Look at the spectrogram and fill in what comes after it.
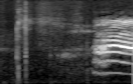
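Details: Cat giving a single clear meow that starts at the very end of the clip and is cut off, preceded by a couple of soft clicks and near quiet.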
